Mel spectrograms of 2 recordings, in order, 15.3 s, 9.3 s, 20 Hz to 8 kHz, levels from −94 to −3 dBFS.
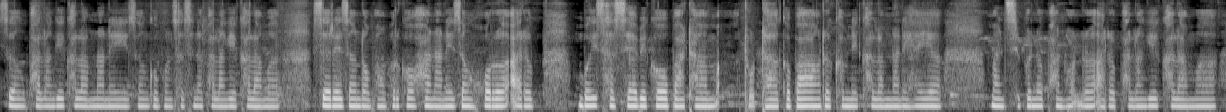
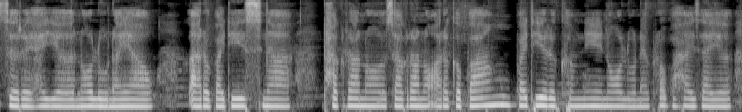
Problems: background sounds at intervals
